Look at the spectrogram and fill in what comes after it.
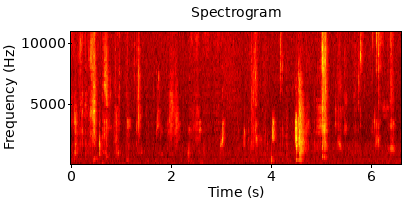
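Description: A person chewing a grilled, toasted-crust fried chicken sandwich close to a clip-on microphone: small scattered crunches of the crisp bread, with a couple of louder crunches about four and a half seconds in.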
